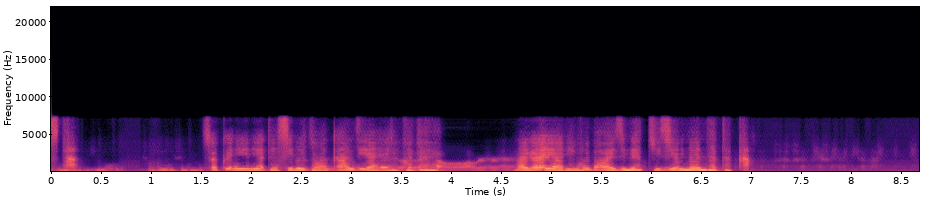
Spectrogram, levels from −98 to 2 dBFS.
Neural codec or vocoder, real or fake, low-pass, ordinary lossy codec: codec, 16 kHz, 0.5 kbps, FreqCodec, smaller model; fake; 7.2 kHz; none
